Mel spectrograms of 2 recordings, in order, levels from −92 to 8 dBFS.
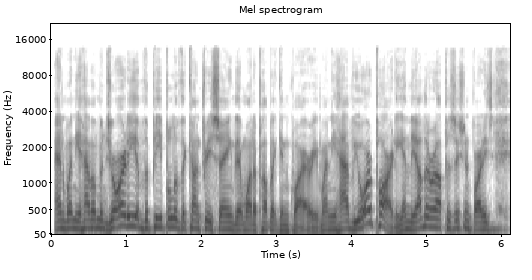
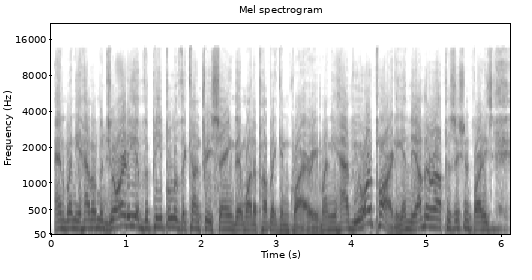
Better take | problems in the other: first | distortion; slight; 10 dB below the speech

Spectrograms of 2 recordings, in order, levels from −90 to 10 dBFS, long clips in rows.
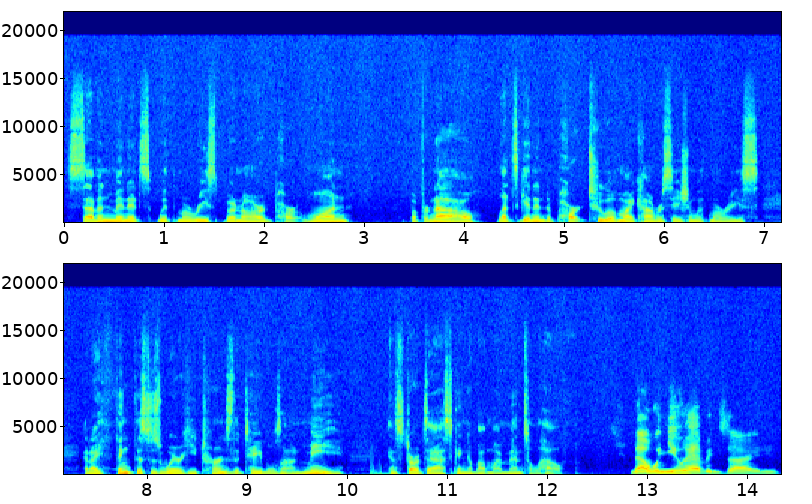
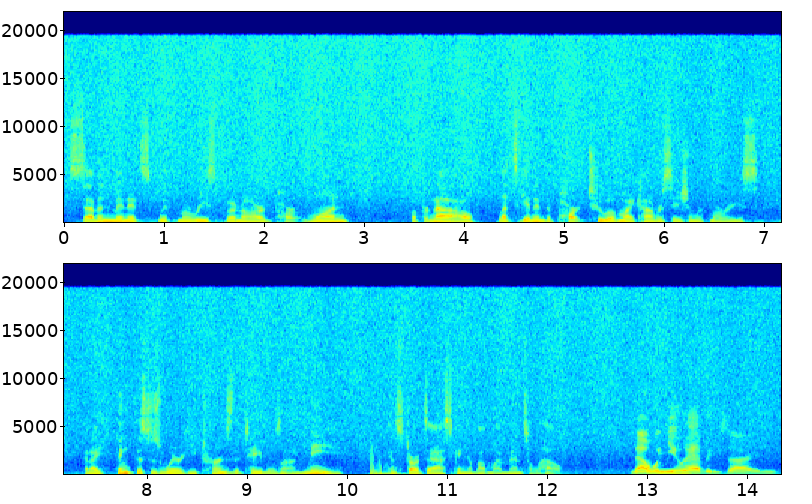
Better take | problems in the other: first | hiss; loud; throughout; 6 dB below the speech; faint in the first

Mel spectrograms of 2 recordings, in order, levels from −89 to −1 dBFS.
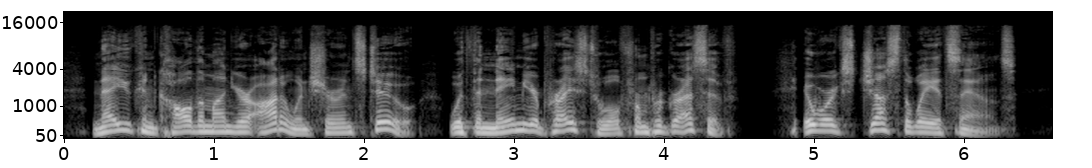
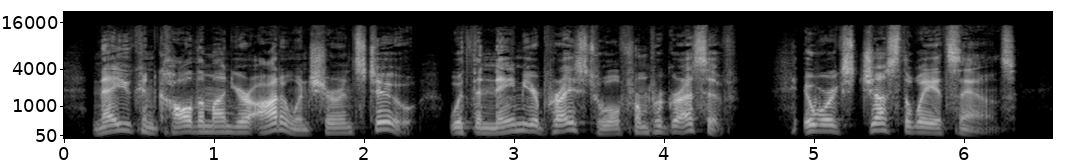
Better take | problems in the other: first | thin; very; fading below 850 Hz

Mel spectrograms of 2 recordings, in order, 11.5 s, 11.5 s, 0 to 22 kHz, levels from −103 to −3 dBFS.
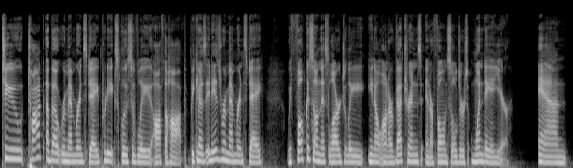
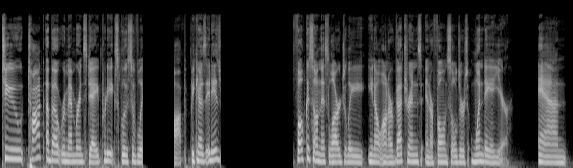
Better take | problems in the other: first | audio cutting out; at 3 s for 0.5 s and at 4.5 s for 1.5 s

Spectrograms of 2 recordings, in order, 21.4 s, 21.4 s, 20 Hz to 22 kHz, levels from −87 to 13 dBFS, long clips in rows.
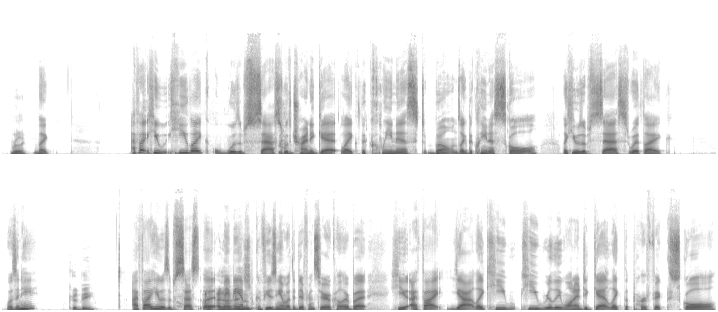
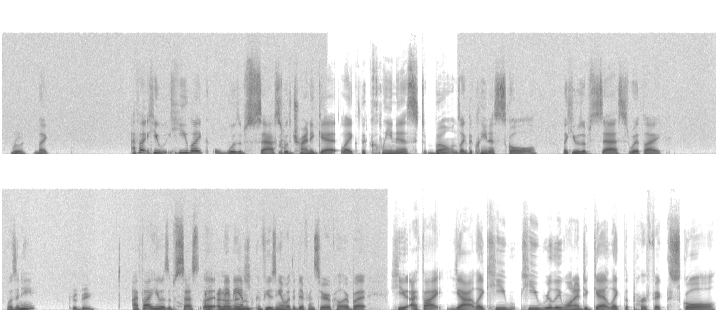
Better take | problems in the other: first | hiss; faint; until 5 s and from 7 to 16 s; 20 dB below the speech

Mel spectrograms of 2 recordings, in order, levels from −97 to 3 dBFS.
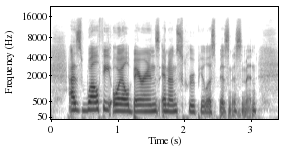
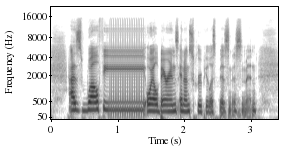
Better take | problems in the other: first | audio freezing; at 1 s for 0.5 s

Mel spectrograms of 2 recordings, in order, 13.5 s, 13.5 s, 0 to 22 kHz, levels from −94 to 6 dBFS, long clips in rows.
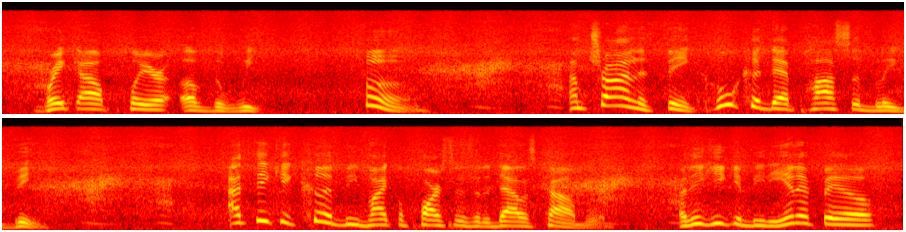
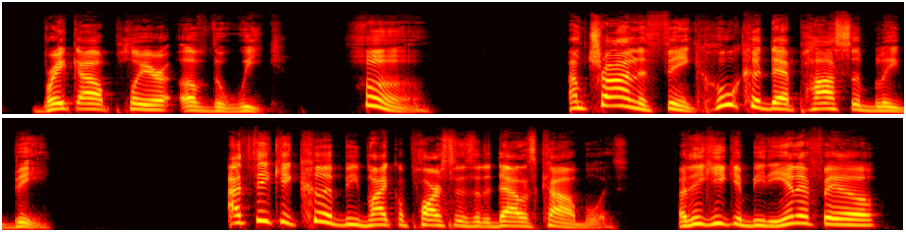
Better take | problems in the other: second | hiss; loud; throughout; 7 dB below the speech

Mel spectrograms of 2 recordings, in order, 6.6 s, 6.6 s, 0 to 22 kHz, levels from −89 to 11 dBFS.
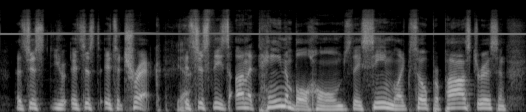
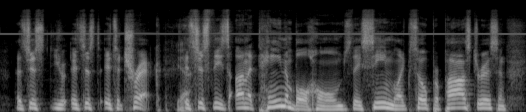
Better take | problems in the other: second | high-pitched whine; loud; throughout; 6.5 kHz, 10 dB below the speech; faint in the second

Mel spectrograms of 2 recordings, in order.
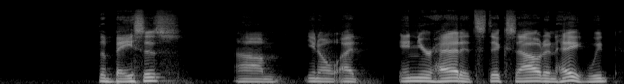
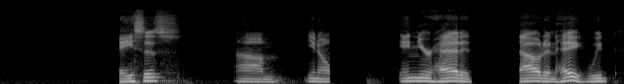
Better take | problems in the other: first | audio cutting out; at 1 s, at 3.5 s and at 4.5 s

